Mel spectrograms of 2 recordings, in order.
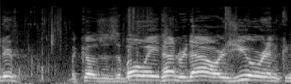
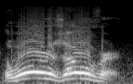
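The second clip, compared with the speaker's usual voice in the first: emphatic proclamation; 5 semitones higher, 5 dB louder than usual. Acted. General proclaims the war is over.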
